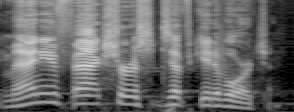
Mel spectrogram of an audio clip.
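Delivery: ordinary talk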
